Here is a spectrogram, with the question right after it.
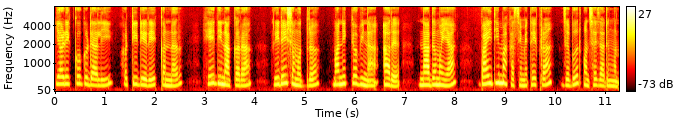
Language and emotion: Bodo, neutral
